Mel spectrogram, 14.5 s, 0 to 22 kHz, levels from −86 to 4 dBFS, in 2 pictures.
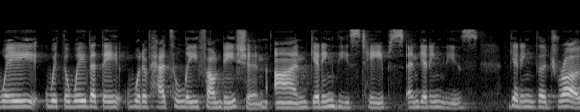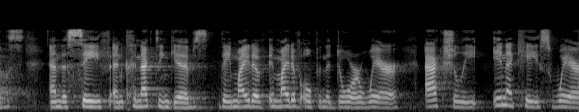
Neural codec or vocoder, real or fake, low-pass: none; real; 7.2 kHz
